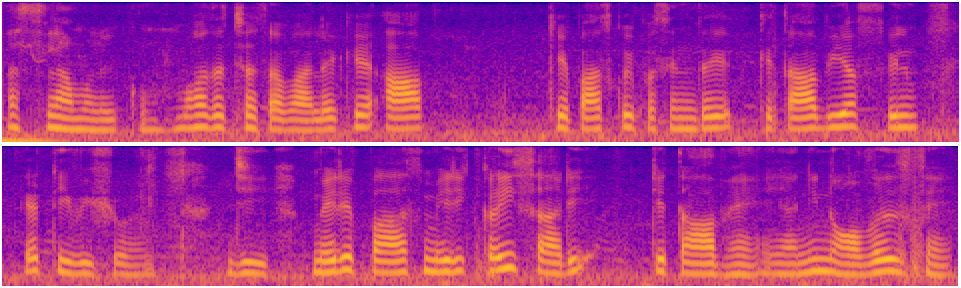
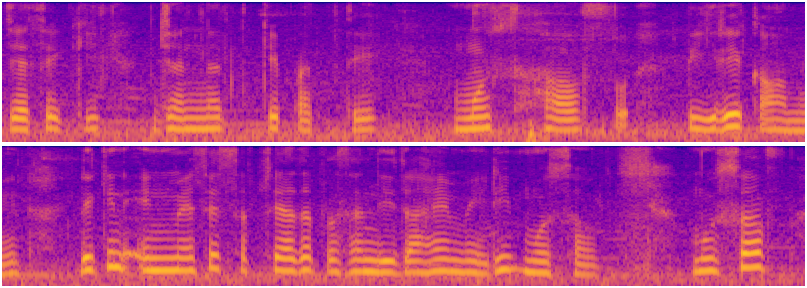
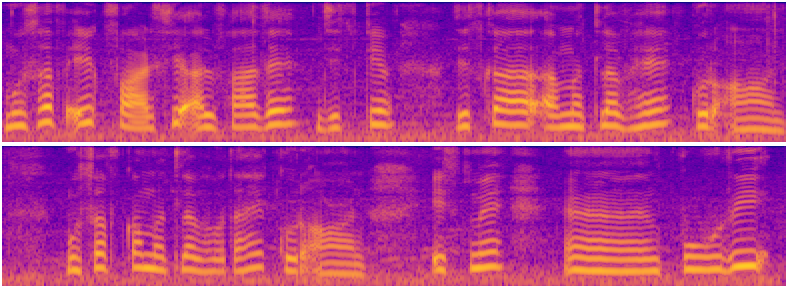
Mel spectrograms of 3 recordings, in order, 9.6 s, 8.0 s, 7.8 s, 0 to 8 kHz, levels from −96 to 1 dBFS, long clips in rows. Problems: background sounds at intervals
